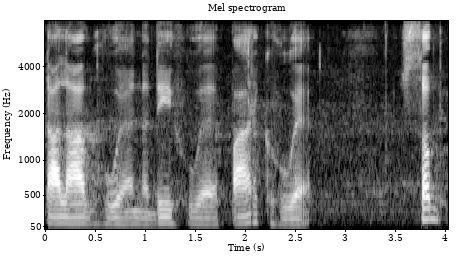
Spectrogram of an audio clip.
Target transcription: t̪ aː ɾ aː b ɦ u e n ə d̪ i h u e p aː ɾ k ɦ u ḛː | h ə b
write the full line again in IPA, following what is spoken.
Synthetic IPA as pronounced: t̪ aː l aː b ɦ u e n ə d̪ i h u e p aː ɾ k ɦ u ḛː | s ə b

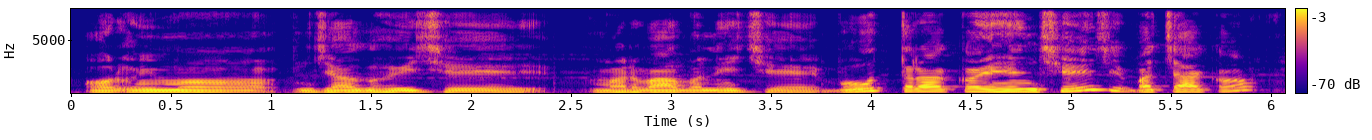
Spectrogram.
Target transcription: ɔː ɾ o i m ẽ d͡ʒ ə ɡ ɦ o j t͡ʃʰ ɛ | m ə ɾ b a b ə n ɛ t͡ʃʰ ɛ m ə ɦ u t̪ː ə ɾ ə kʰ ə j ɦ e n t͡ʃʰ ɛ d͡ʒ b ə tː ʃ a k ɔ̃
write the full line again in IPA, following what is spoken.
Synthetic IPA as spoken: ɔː ɾ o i m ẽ d͡ʒ ə ɡ ɦ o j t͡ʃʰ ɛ | m ə ɾ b a b ə n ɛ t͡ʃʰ ɛ b ə ɦ u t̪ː ə ɾ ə k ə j ɦ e n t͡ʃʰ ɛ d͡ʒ b ə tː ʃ a k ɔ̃

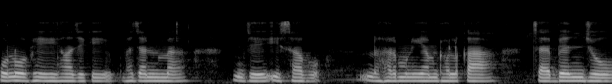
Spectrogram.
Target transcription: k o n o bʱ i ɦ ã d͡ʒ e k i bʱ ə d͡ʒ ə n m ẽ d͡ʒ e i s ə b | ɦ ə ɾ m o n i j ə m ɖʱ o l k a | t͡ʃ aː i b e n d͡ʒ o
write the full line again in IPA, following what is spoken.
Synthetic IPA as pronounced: k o n o bʱ i ɦ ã d͡ʒ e k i bʱ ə d͡ʒ ə n m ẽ d͡ʒ e i s ə b | ɦ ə ɾ m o n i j ə m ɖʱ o l k a | t͡ʃ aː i b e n d͡ʒ o

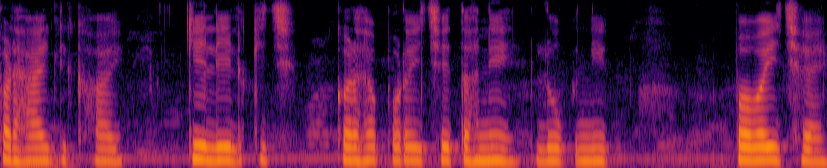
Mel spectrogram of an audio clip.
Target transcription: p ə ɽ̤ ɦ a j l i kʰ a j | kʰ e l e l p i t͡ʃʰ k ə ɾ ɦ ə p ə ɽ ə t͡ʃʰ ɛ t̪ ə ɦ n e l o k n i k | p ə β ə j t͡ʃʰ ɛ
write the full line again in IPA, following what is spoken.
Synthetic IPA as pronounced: p ə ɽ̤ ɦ a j l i kʰ a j | k e l e l k i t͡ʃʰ k ə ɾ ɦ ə p ə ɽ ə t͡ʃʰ ɛ t̪ ə ɦ n e l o k n i k | p ə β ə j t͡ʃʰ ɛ

